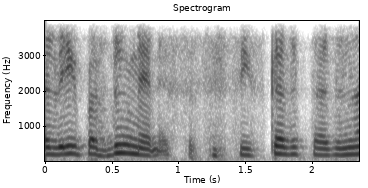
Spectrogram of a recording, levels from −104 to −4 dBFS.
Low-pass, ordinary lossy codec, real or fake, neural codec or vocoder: 3.6 kHz; Opus, 16 kbps; fake; codec, 16 kHz in and 24 kHz out, 0.4 kbps, LongCat-Audio-Codec, two codebook decoder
